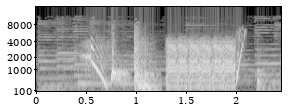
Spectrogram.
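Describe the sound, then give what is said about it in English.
Cartoon effects for Arnold falling off a swing: quick falling whistle glides, a long wobbling boing, then a short rising whistle, loud and alone with no talk. “Arnold climbed on the swing, and then he fell off again.”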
